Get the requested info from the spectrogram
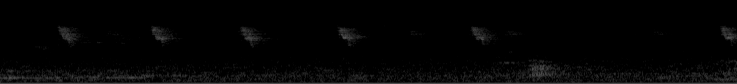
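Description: A small bird chirping faintly and repeatedly: short, high, falling chirps about once a second over a quiet background hiss.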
